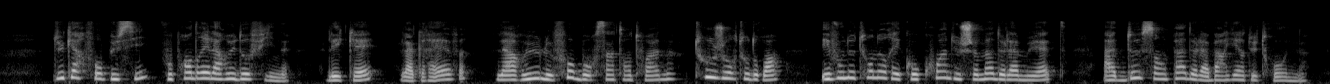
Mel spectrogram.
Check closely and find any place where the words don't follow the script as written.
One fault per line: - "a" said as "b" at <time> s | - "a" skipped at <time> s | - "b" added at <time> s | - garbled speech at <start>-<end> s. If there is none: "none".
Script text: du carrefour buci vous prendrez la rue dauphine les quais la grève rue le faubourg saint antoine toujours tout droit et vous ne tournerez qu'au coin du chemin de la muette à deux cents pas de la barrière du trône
- "la" added at 5.0 s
